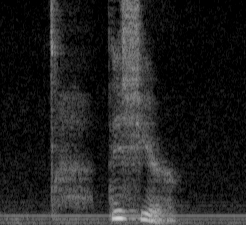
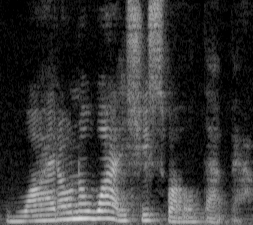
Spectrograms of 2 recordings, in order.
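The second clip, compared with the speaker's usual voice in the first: usual speaking voice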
